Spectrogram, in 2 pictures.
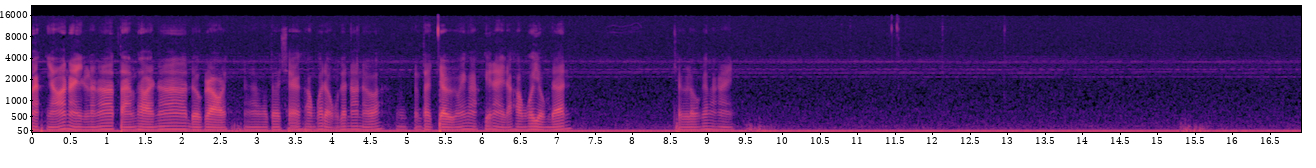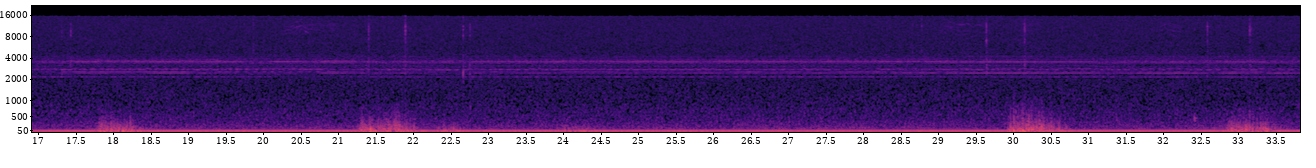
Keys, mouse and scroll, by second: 7.5 middle click, 13.5 middle click, 13.9-14.4 scroll down 1, 14.6 middle click, 15.7 scroll up 1, 16.2 middle click, 16.8 shift+middle click, 17.6 scroll up 1, 22.9 middle click, 23.2 scroll down 1, 24.0 c, 24.3 middle click, 29.8 right click, 30.2 scroll down 1, 30.4 middle click, 30.9-31.3 scroll up 1, 31.3 shift+middle click.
